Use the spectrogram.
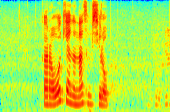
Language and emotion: Russian, positive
